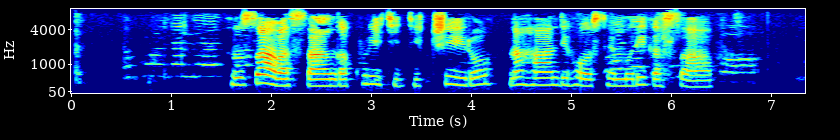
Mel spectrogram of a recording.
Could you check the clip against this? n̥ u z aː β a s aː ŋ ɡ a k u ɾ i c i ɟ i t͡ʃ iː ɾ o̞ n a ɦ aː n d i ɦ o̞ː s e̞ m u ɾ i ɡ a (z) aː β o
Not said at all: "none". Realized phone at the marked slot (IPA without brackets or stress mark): s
